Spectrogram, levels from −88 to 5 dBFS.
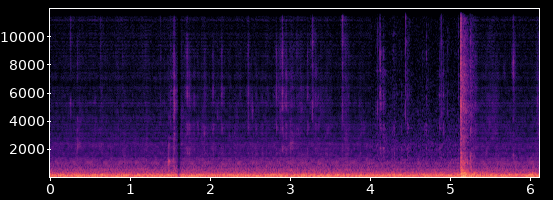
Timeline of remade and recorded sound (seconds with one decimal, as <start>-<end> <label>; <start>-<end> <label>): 0.0-4.0 remade; 4.0-5.3 recorded; 5.3-6.1 remade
